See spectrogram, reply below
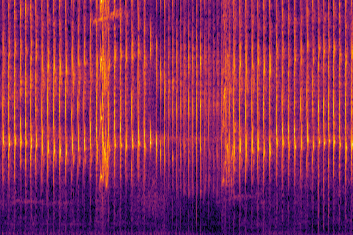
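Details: Rapid dobelan song of a male Galendo lovebird, Ciamis: shrill chirps pulse quickly and steadily, broken by a couple of brief, harsher squealing notes before the fast ticking resumes.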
